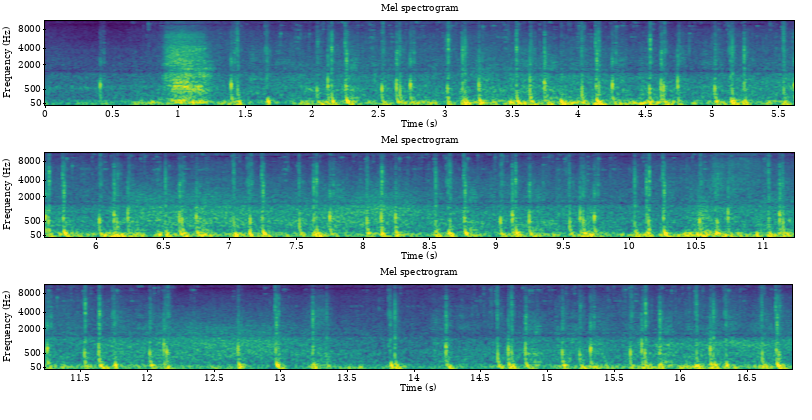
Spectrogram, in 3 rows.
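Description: Hooves of Roach, the horse in The Witcher 3, clip-clop at a steady trot, a continuous rhythmic patter of hoofbeats that stays fairly quiet throughout.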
